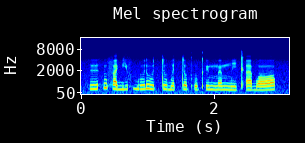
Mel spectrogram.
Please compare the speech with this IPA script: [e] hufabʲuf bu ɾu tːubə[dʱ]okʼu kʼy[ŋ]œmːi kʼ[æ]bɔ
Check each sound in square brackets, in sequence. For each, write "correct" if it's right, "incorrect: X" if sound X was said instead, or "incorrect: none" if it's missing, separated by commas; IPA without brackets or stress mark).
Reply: incorrect: ɨ, incorrect: tː, incorrect: mː, incorrect: a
